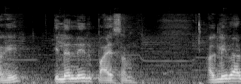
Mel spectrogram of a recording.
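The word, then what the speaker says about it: Elaneer Payasam: Y silent होता है इलनीर पायसम.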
